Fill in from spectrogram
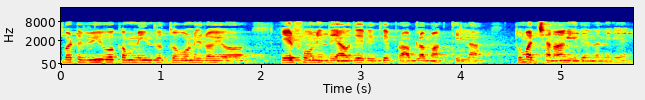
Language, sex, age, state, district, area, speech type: Kannada, male, 18-30, Karnataka, Kolar, rural, spontaneous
